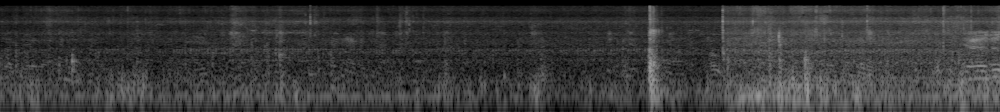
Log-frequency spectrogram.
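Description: Low steady rumble with murmuring voices and shuffling around a car, and a single loud thump about six and a half seconds in, a car door shutting. The voices grow louder toward the end.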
